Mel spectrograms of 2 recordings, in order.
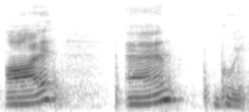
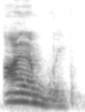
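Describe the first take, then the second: First: Slow, each word set apart by a pause. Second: Said in the usual way. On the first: Shown as a demonstration. Teacher to students, dictates slowly word by word. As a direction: spell out "I", "am", "going" one at a time with gaps. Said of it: "I am going (said normally first)". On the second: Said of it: "I / am / going (slowed right after)".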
